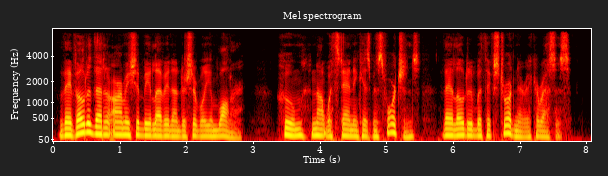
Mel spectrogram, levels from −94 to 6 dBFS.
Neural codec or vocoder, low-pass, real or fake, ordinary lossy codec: none; 7.2 kHz; real; AAC, 48 kbps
